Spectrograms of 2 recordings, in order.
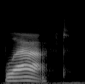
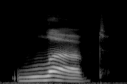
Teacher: Laughed ends quick. No buzz. T. Then loved keeps buzzing, ends D.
